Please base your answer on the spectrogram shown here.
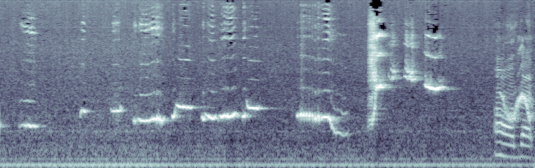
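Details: A butcherbird perched on a stick in a garden sings a string of clear, flute-like whistled phrases, rising and falling, ending with a sharp upward sweep, over a steady low hum.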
